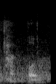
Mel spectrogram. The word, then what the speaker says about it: 탁본: 다음에 척본이 아니라 이때는 탁본이라고 읽어야지. 탁본. 탁본 뜬다고 그러죠?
